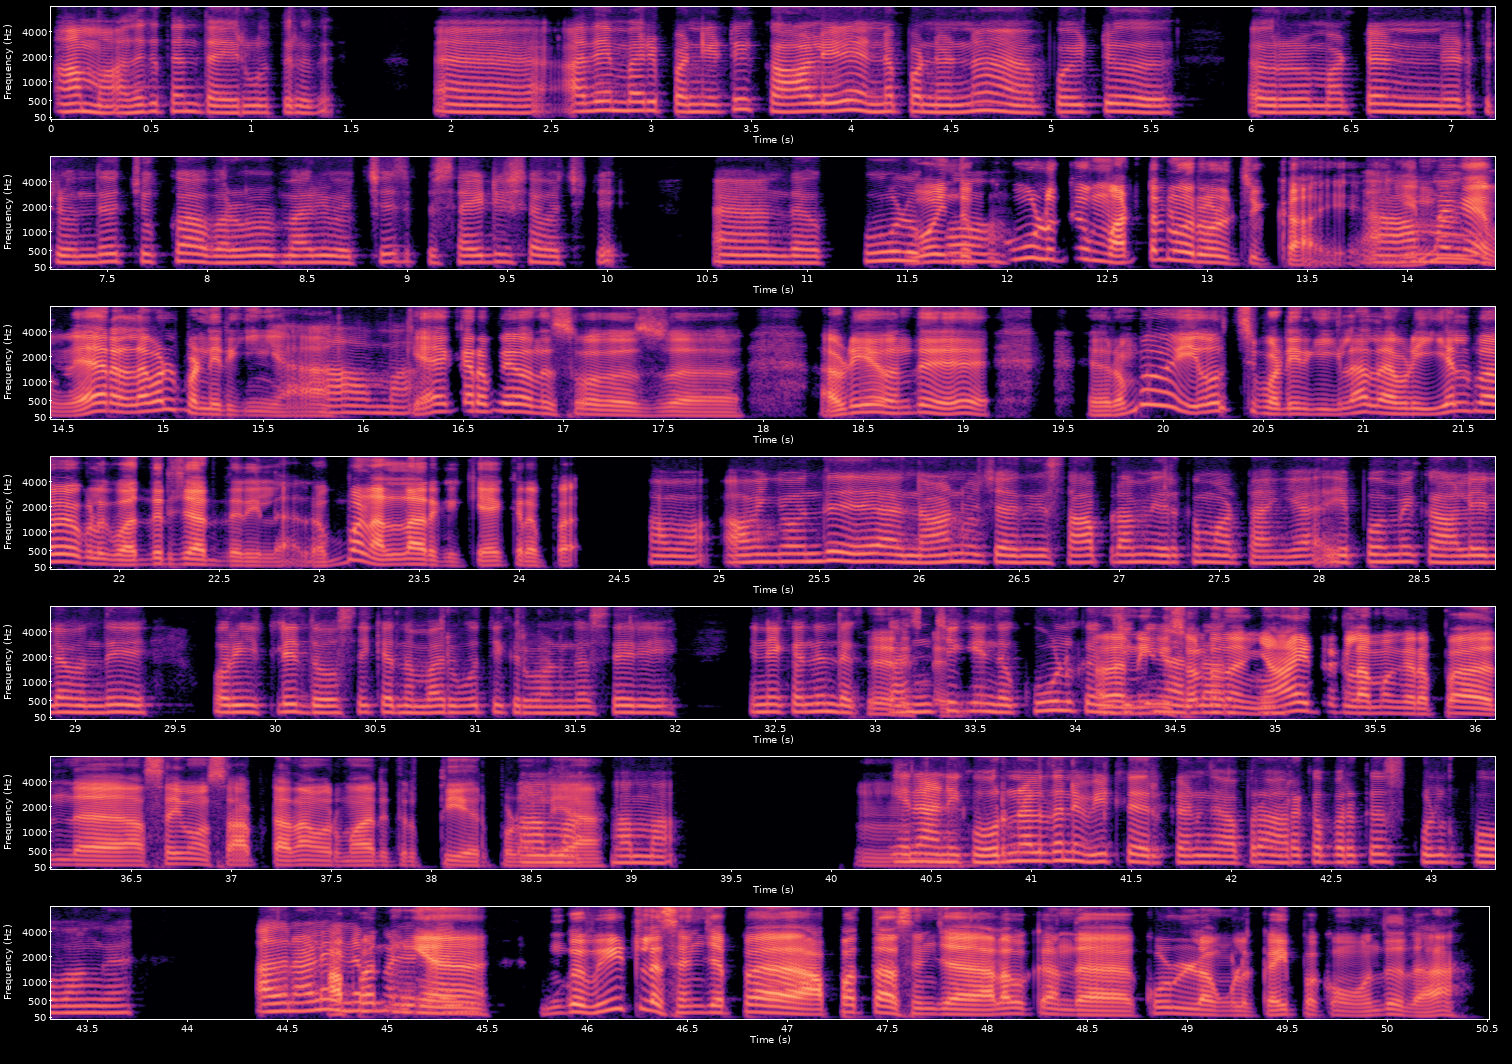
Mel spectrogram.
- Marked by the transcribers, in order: in English: "சைட் டிஷ்ஷா"; in English: "லெவல்"; laughing while speaking: "அ. கேக்கிறப்பயே வந்து சு சு … நல்லா இருக்கு. கேக்கிறப்ப"; in English: "நான்வெஜ்"
- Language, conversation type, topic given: Tamil, podcast, பழைய பாட்டி மற்றும் தாத்தாவின் பாரம்பரிய சமையல் குறிப்புகளை நீங்கள் இன்னும் பயன்படுத்துகிறீர்களா?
